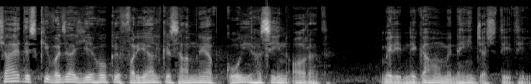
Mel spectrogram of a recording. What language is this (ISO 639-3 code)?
urd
